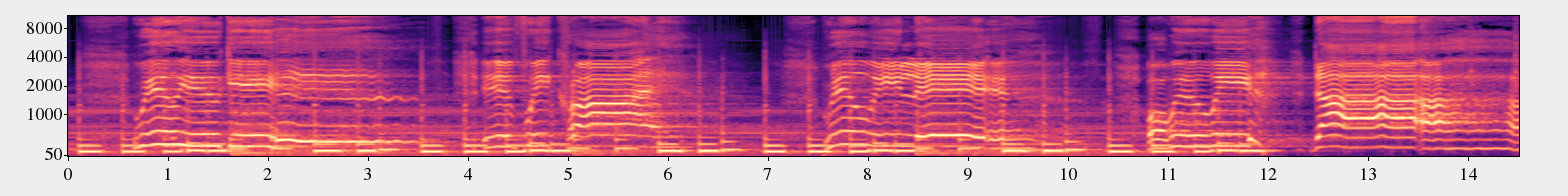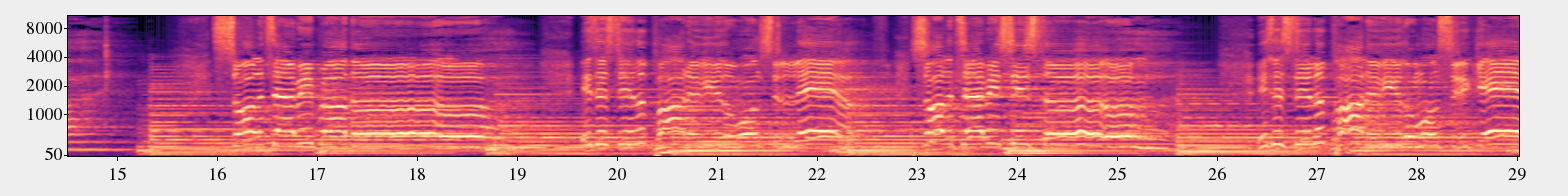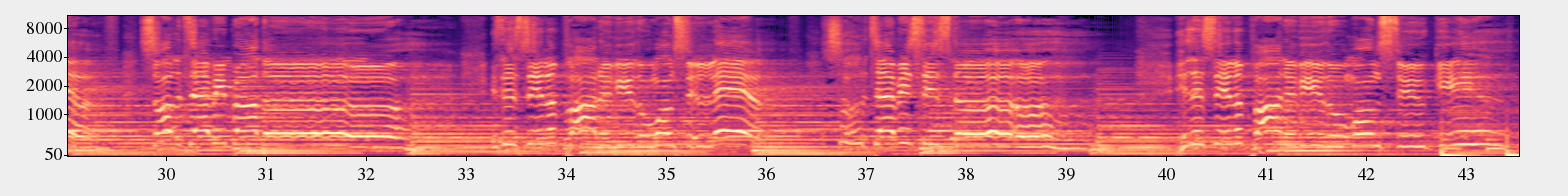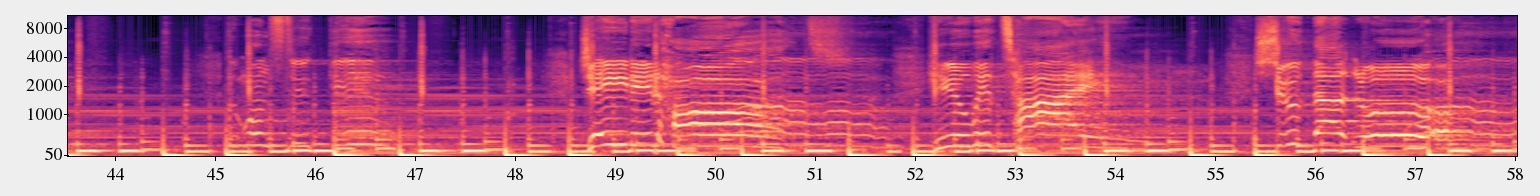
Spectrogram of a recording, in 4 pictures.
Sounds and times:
Music: 0.0 - 14.1, 14.9 - 58.0.

